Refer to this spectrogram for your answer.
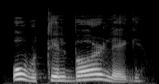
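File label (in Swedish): "otillbörlig", Swedish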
